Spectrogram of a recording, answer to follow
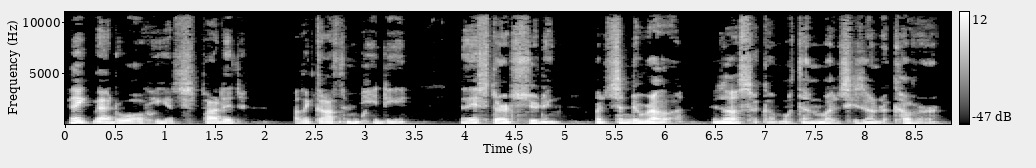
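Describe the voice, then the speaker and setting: A man casually retelling comic book plots in a halting, piece-by-piece way. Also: mid-range voice, level tone, creaky, breathy edge, rough recording.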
